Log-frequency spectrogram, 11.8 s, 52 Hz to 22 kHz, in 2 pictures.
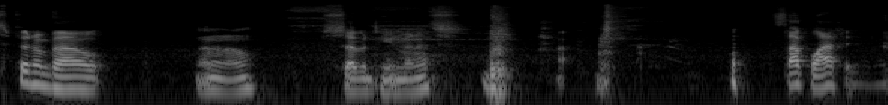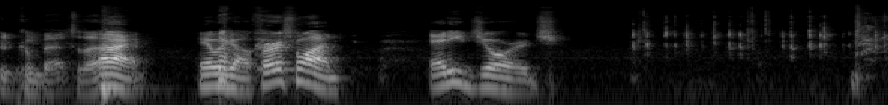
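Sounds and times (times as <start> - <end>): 
speech: 0.1 - 4.2, 4.9 - 9.7
typing on a computer keyboard: 10.1 - 11.8.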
